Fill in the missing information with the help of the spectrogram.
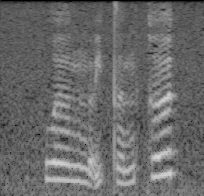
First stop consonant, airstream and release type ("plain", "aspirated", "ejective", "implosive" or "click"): plain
